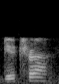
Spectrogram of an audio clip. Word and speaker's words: Dutra: Well, my name is Steve Dutra, and my last name is spelled D-U-T-R-A, and I want to thank the committee for allowing me to testify today.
